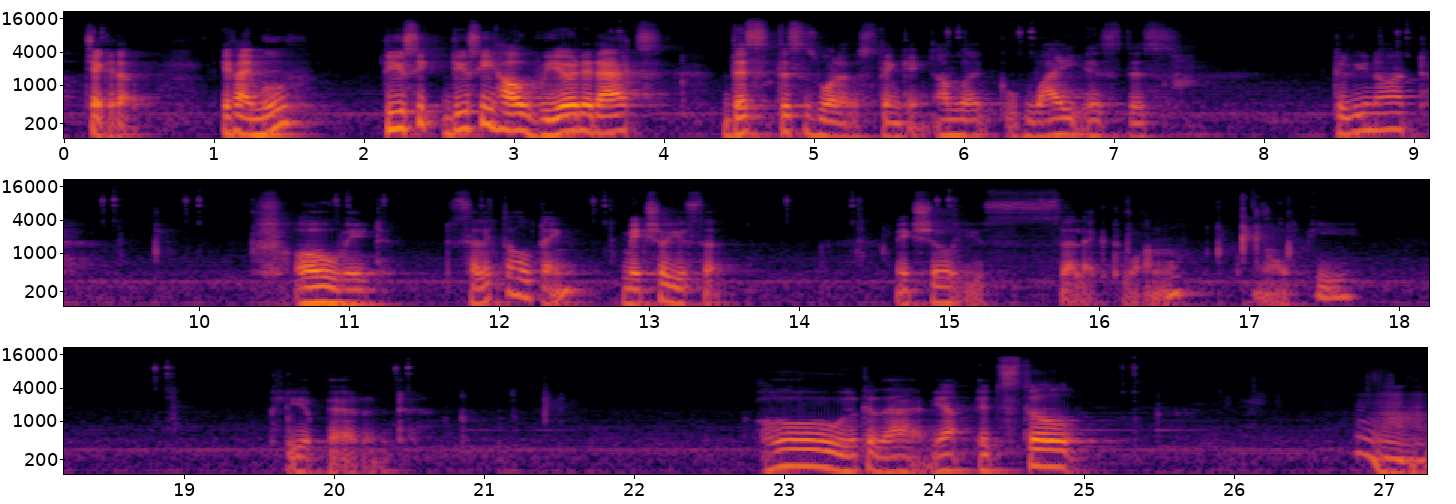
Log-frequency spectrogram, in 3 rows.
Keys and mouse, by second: 0.1 click, 1.0 g, 4.1-4.5 middle drag, 10.9 click, 11.7 click, 13.9 click, 14.9 shift+click, 15.6 shift+click, 16.9 alt+p, 19.6 middle drag, 20.8 middle click, 21.4 g.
